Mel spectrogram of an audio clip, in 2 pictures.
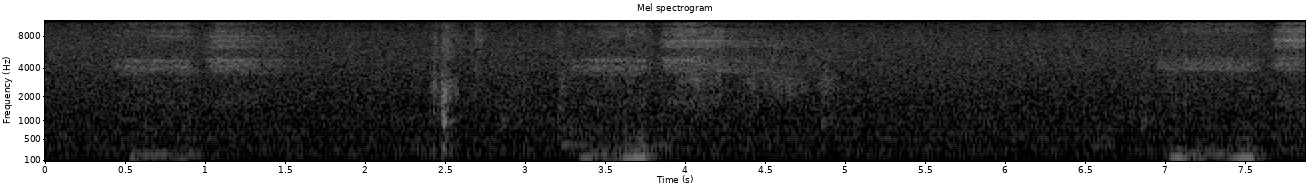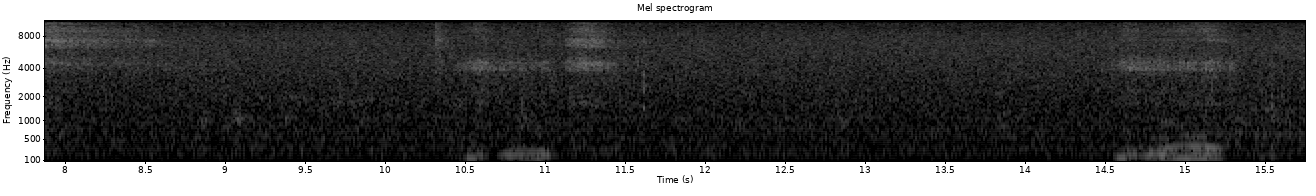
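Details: Soft, low, rattly snores repeating about every four seconds, roughly 16 a minute, from a small sleeping Bichon dog; snoring.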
